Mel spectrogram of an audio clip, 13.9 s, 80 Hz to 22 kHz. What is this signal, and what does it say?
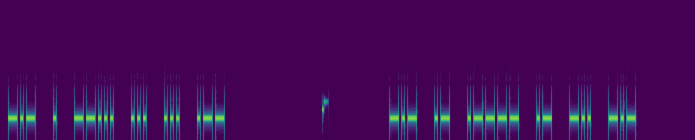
Morse code, heard as a keyed tone, about 20 wpm, spaced as for 14 wpm, 700 Hz. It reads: KE7SSW KA1ADK
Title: 213 Lesson 34g - Number 8 - Call Signs 20wpm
